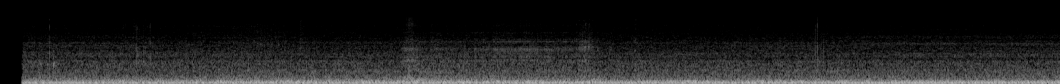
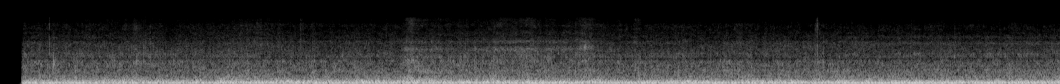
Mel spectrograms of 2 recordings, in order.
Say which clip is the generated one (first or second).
second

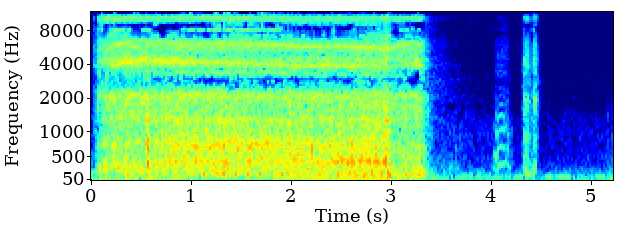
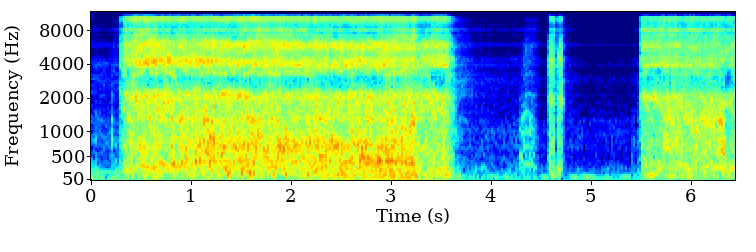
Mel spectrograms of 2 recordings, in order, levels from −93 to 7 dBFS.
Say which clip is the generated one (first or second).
second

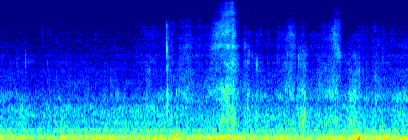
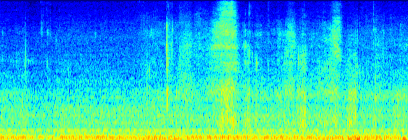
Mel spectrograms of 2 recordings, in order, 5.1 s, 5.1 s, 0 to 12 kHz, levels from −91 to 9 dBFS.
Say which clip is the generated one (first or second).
first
